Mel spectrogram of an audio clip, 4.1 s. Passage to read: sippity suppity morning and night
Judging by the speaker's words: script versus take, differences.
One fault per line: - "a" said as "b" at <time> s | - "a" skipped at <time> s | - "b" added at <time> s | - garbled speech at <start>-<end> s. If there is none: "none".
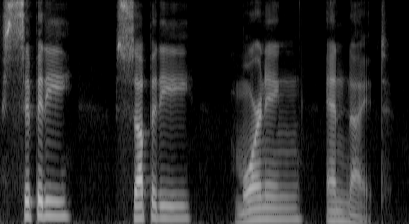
none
